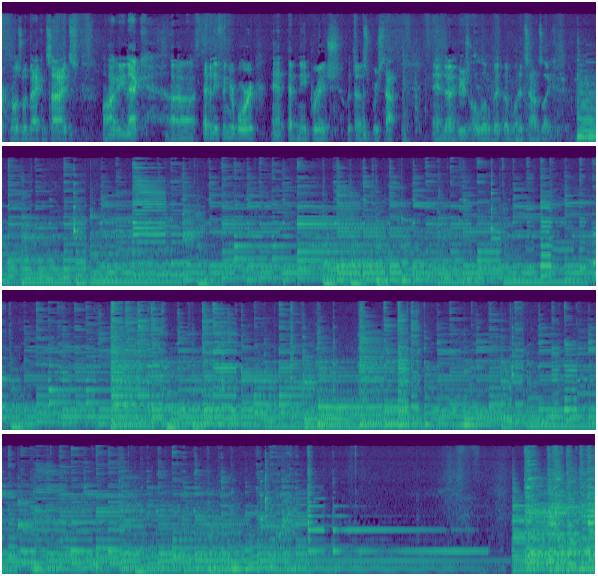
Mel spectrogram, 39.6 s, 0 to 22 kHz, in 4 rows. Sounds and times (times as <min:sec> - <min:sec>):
Acoustic guitar: 0:05.0 - 0:39.5
Strum: 0:06.8 - 0:39.5.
